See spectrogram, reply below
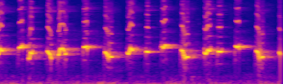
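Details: Morning call of a female sooty-headed bulbul beckoning males. Rapid, clipped chirping notes repeat about three times a second with a swooping, whistled quality, over a soft low hum.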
